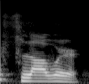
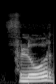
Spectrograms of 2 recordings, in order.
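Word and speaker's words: flour: इसको हम फ्लावर बोलेंगे, फ्लोर नहीं बोलेंगे, ठीक है।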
